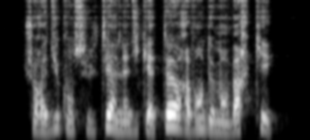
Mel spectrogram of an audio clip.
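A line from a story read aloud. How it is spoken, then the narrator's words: Murmuring. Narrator (French): murmura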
